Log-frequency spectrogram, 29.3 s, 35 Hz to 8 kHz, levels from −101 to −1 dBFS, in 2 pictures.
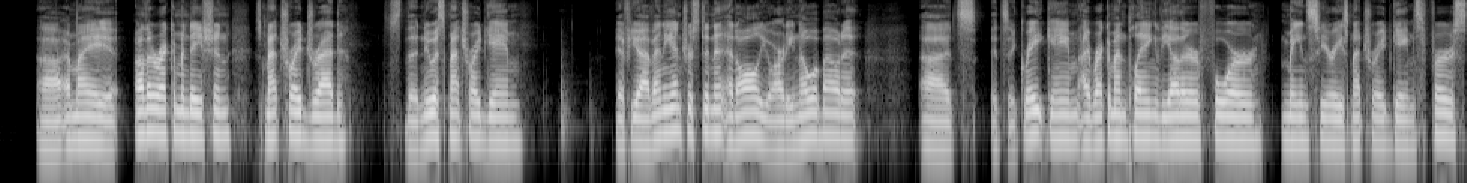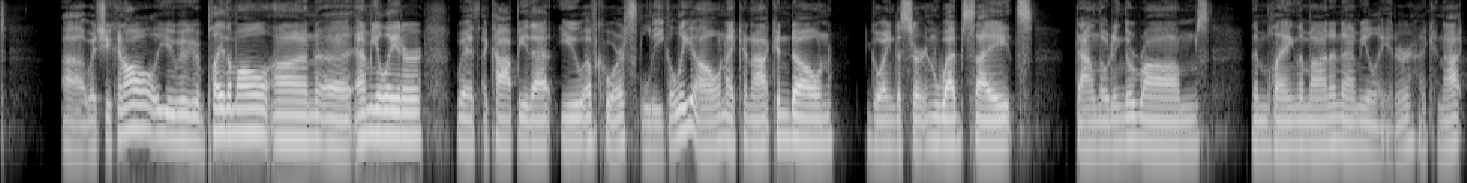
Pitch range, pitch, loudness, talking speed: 115-140 Hz, 125 Hz, -21 LUFS, 170 wpm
